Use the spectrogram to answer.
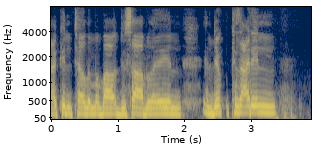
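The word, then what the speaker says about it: Du Sable: by a haitian immigrant named jean baptiste dusabo is what we say but he said dusable so i said what did you say so it's jean baptiste yeah wow that's how i pronounce it now there could be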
